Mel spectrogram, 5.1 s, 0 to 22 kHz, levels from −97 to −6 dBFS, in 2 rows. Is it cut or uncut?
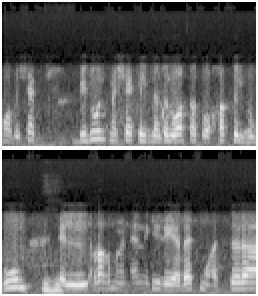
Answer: cut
